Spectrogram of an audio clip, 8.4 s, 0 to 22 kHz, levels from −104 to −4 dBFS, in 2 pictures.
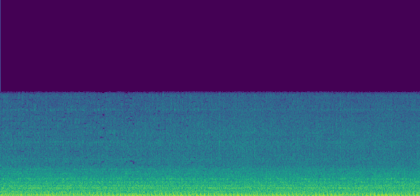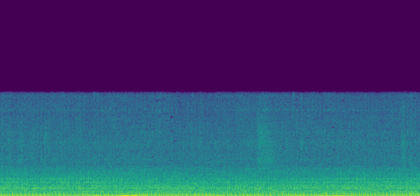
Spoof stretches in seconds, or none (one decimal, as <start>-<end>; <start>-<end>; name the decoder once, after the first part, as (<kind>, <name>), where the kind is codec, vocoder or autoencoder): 2.1-5.1 (autoencoder, DAC-VAE); 6.4-7.1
